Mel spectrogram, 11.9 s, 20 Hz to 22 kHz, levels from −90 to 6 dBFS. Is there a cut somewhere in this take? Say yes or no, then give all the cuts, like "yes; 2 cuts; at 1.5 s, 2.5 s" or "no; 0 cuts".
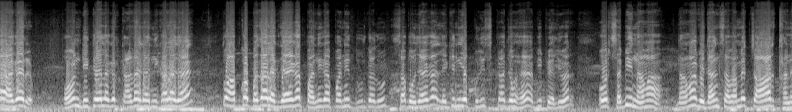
no; 0 cuts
